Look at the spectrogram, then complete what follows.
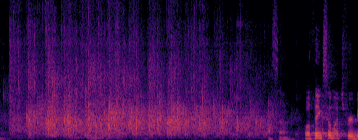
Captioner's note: applause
